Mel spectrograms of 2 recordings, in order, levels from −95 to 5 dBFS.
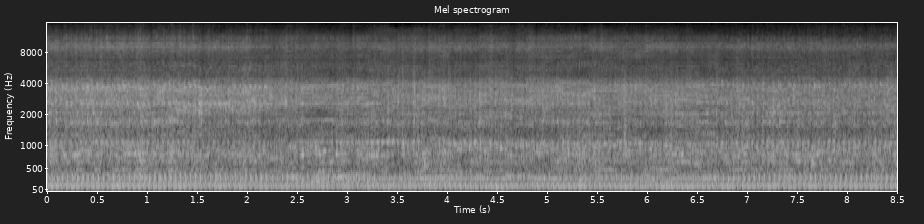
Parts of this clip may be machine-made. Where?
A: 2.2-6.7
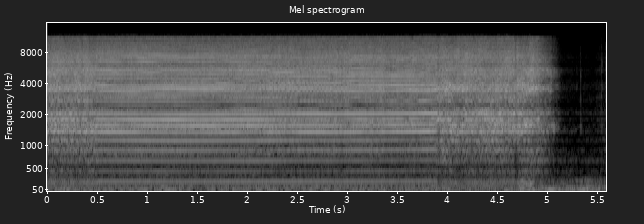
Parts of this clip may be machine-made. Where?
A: 0.0-0.5; 3.9-5.6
